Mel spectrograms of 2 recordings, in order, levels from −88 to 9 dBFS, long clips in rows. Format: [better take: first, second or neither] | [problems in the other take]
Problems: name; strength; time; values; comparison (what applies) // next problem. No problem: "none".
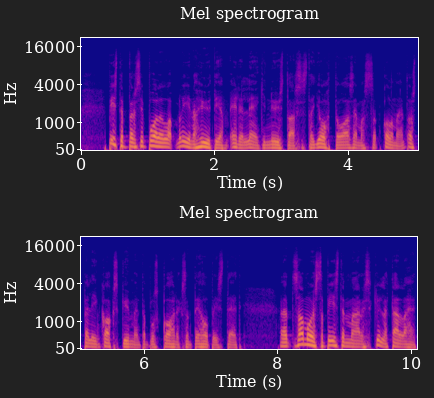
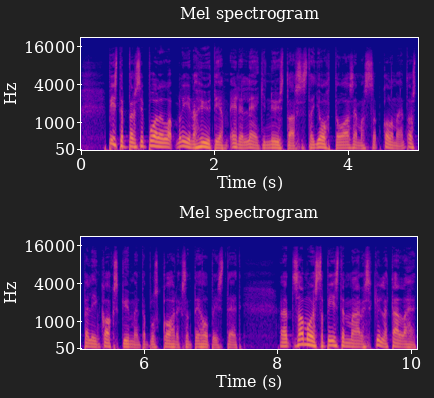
second | muffled; slightly; fading above 2 kHz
